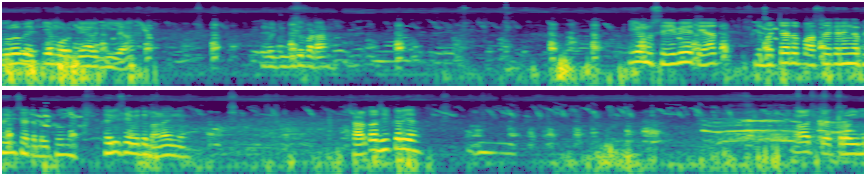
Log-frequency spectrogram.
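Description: Aseel chickens clucking and calling, a string of short calls with brief pauses between them.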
